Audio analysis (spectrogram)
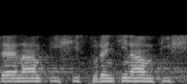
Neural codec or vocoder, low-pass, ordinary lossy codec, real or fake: none; 7.2 kHz; AAC, 16 kbps; real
